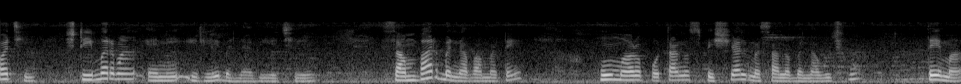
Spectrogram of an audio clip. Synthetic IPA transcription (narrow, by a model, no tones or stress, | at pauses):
pət͡ʃʰi | sʈiməɾmãeniʔiɾlibənaʋijet͡ʃʰie | sambʱaɾbənaʋːamaʈe | hũmaɾopot̪anospeʃjəlməsalobənaʋũt͡ʃʰũ | t̪emã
